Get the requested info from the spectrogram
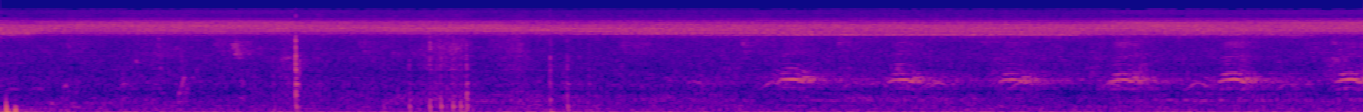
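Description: A bird calling a quick run of short, harsh notes, about two a second, starting a little past halfway, over a steady high-pitched hiss. A couple of sharp knocks come earlier.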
